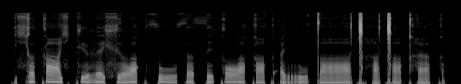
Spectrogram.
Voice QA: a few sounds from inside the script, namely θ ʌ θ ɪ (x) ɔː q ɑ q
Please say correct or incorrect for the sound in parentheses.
incorrect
